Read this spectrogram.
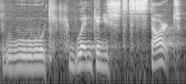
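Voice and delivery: put-on low, stammering old man; shaking elderly man. Old shop owner to job seeker, shaky stammer. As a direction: stutter haltingly on the first sounds. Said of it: "this man is kind of shaking".

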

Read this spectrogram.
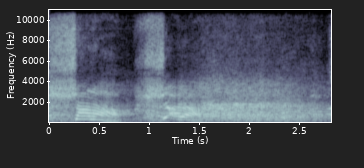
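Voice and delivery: high-pitched mock shout; hammed-up strained outburst; exasperated husband. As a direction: silence your wife in a comic panic. Husband silences wife in joke.

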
